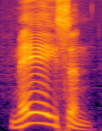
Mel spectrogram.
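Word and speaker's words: Maason: Mason is spelled M-A-A. Mason.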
